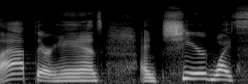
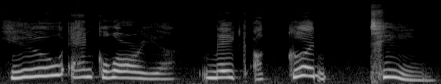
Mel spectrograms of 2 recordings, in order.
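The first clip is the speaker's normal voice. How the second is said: lightly voiced little girl, higher; child's letter; 7 semitones higher than usual. Claire writes to Officer Buckle, lightly childlike voice. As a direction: read it like a small child would.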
